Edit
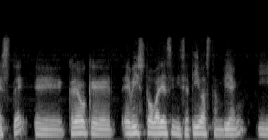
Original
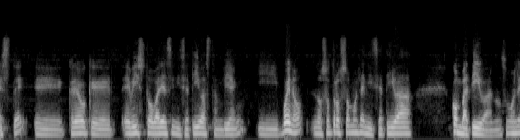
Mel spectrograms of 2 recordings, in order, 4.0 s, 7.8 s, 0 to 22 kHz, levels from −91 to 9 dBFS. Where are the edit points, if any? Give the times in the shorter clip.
none

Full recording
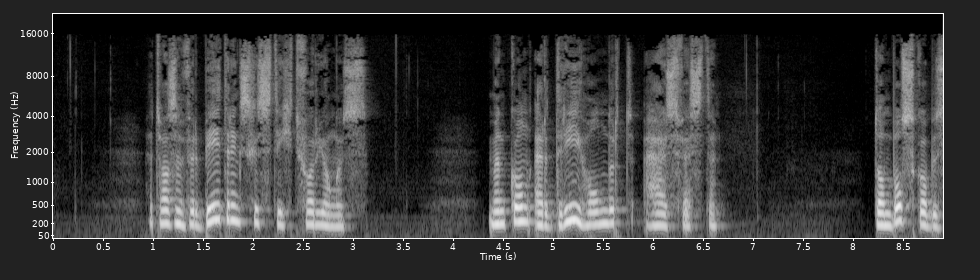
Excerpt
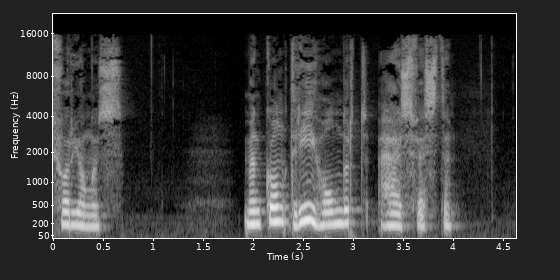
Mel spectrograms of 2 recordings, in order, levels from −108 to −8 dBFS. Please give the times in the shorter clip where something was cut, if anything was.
0:02.4

